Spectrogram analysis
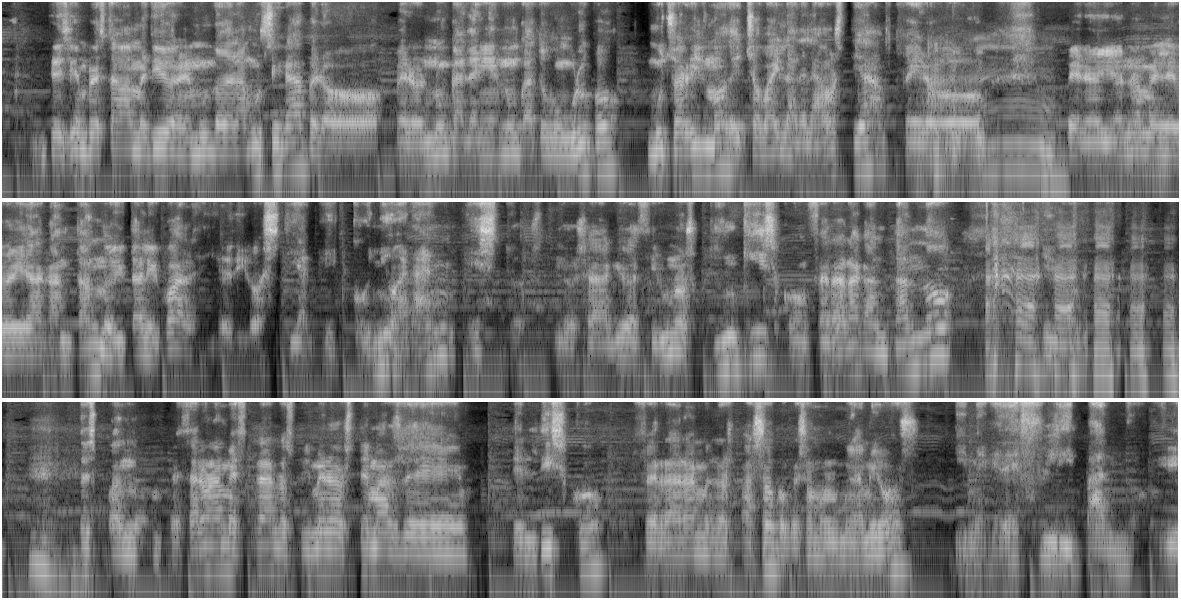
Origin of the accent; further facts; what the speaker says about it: Madrid, Community of Madrid, Spain; somos todos de Madrid. Bueno, Marco no, el que es de Burgos, pero bueno, todos vivimos en Madrid.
